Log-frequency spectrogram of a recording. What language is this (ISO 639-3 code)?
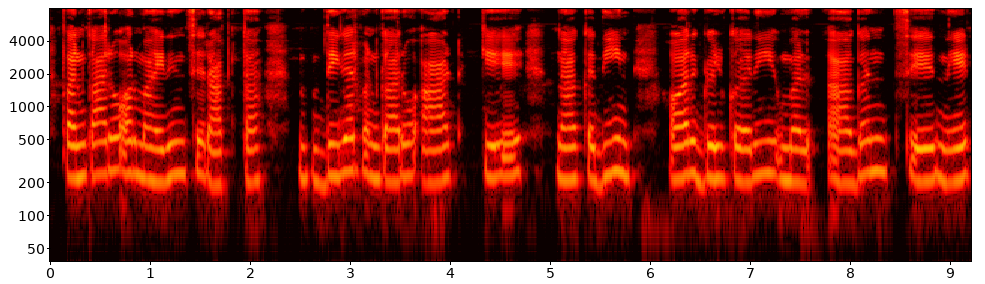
urd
